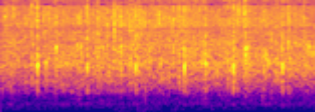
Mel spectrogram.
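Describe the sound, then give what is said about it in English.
A church audience clapping for themselves steadily, a dense wash of overlapping handclaps with no voices on top, holding at an even, moderate level throughout. “Come on. Come on. Clap for yourself.”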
